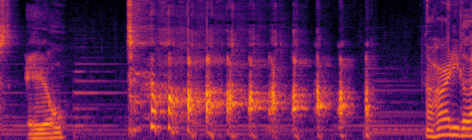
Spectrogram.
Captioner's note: Chad laugh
